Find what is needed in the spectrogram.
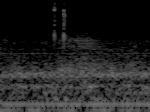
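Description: Near silence with two faint computer mouse clicks close together a little under a second in, over a low steady room hum.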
